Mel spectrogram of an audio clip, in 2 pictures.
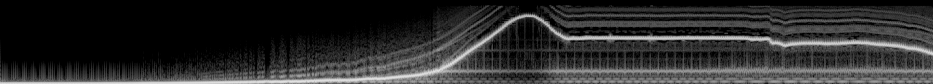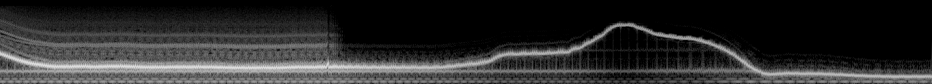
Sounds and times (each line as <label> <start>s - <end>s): Oscillators 1.2s - 18.6s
